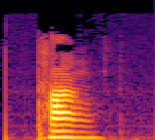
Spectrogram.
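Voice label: "thang5", Teochew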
